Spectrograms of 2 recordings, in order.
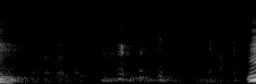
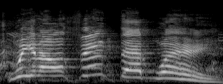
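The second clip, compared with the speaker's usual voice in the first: emphatic preaching; 6 semitones higher, 7 dB louder, slower than usual. Real, not acted. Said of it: "preaching emphasis".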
